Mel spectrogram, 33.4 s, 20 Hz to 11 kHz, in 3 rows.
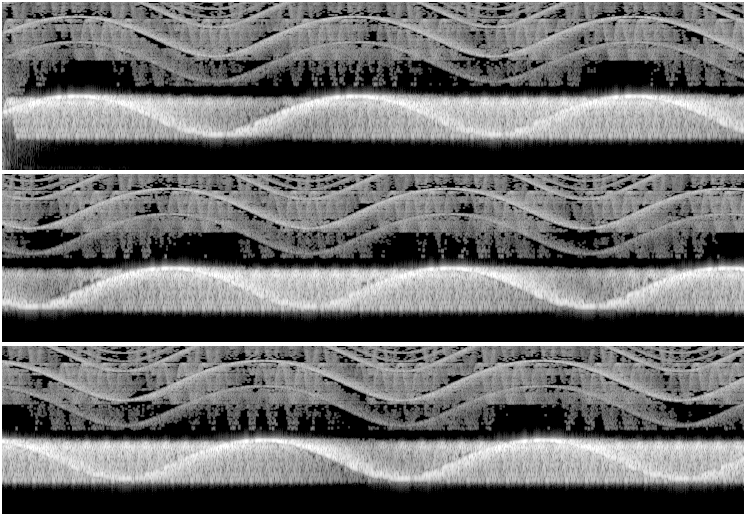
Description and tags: police siren imitation
An imitation of an Australian police siren using synthesizer and a big outdoor-style reverb. The siren consists of two oscillators, one of them loops at 4bars at 115bpm. The other is approx 14 times faster. They both move in same approximate freq range from approx F#5 up to G#6, about an octave.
